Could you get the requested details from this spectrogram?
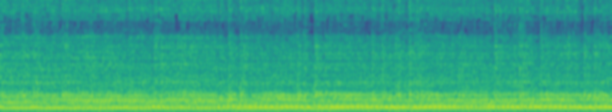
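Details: Rebuilt two-stroke cyclo (moped) engine at full throttle after bench break-in: flat, strained steady low drone instead of revving freely; exhaust choked.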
